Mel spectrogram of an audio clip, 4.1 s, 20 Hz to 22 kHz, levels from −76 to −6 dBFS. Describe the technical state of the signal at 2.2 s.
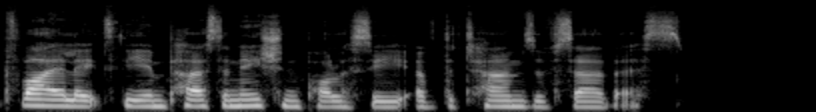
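At 2.2 s the speech signal is intact, with no audible fault at that moment.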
